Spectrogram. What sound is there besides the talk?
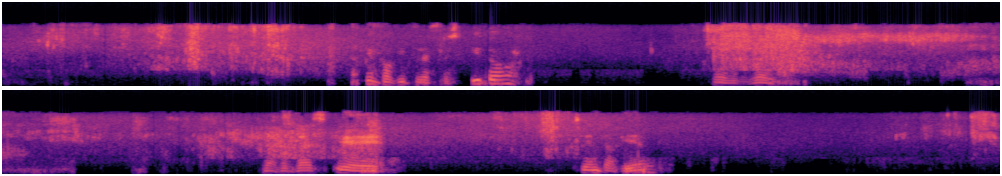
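sea waves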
